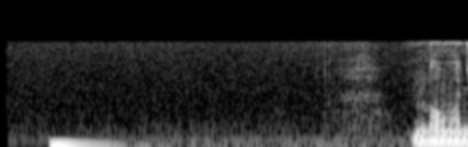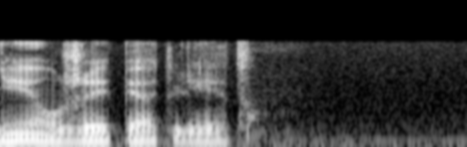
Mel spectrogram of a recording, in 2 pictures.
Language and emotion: Russian, sad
